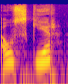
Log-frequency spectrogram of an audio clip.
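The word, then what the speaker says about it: Ásgeir: Oder dessen Musik ich sehr mag, der heißt Ausgir. Das schreibt man wie Aasgeier.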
